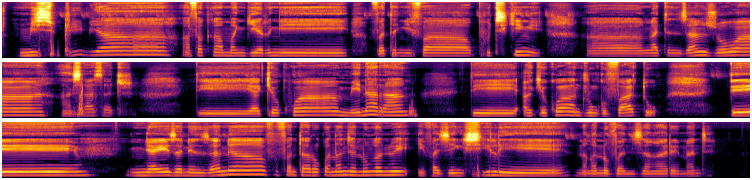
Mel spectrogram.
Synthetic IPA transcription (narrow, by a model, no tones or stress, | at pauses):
misi̥b̥ibia | a̰fakəmaŋɡeɾiɲi | v̥at̪aɲefəpʰut͡si̥kʲiɲiaːŋat̪inizanizoaa̰nsasaʈ͡ʂə̥d̪̥eakewkwuamenaɾaŋə̥ | d̪̥eakewkuaːɳɖ͡ʐuŋɡuvat̪ṵd̪̥e | ɲiaezananizanafafant̪aɾakanand͡ʒaluŋɡanweefazeɲisilenaŋanovanizaŋaɾanand͡ʒi̥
